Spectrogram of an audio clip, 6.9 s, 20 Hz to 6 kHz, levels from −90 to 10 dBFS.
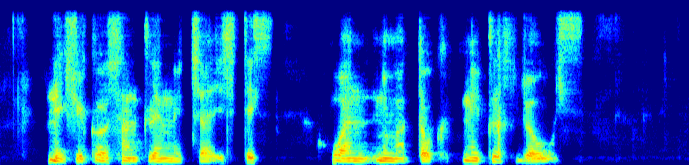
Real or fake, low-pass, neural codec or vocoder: fake; 5.4 kHz; codec, 32 kHz, 1.9 kbps, SNAC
